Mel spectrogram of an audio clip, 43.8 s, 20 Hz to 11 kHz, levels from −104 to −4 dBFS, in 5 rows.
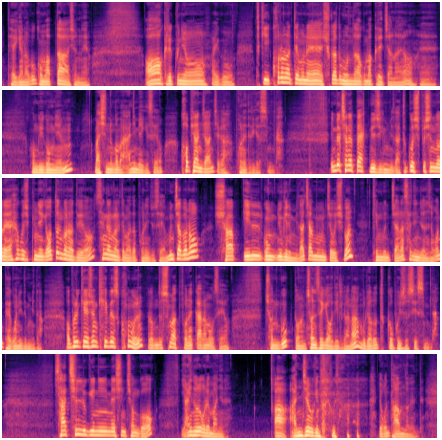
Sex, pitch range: male, 100-145 Hz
